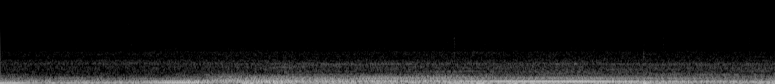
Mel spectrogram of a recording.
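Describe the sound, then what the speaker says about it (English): A manual-transmission car coasts through a turn in first gear during a driving lesson, a steady low engine rumble and road drone continuing throughout at an even, moderate level. "Taking a turn, coasting in first gear."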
